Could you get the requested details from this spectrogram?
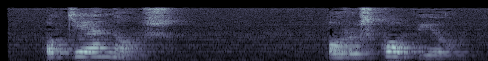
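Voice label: "Omega", Greek alphabet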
